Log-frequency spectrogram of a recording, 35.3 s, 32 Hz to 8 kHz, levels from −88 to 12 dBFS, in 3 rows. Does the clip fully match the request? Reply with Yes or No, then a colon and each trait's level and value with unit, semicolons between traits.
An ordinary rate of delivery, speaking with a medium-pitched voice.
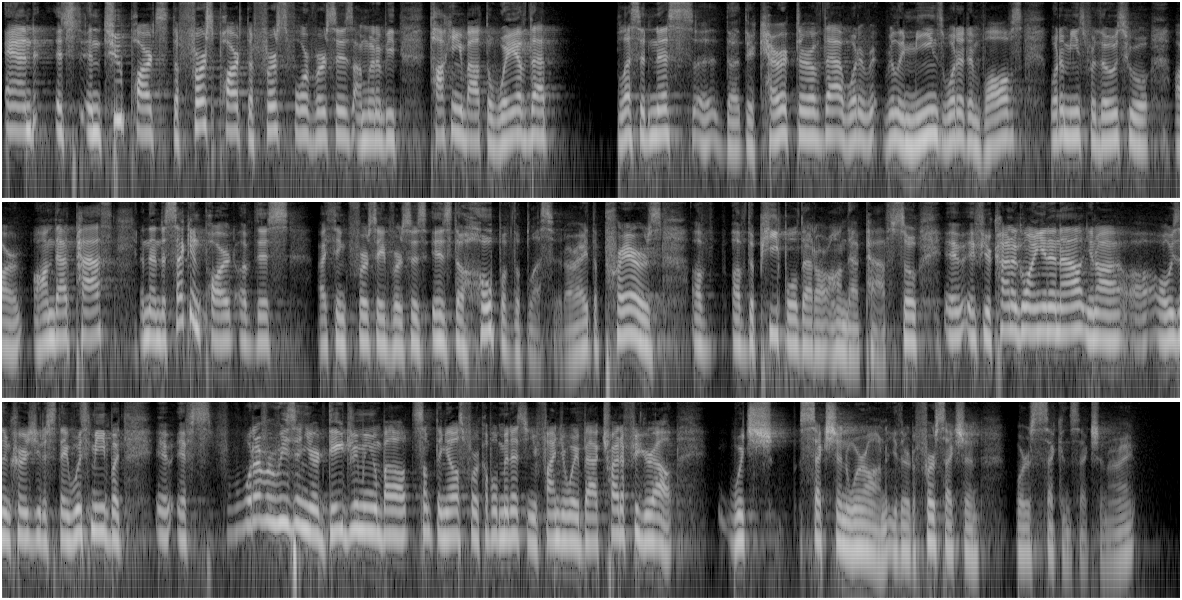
No: fast, 235 wpm; medium, 165 Hz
